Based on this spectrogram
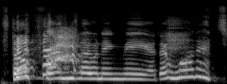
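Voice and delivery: loud, high, drawn-out comic whine; mock wailing. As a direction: wail it like a hammed-up heartbroken suitor. Mock-voices his rejection of friendship.

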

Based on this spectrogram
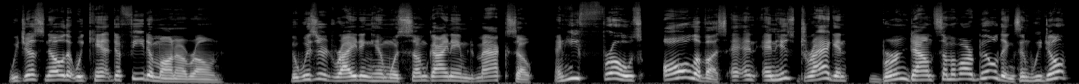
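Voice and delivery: put-on high, urgent kid voice; pleading boy, voice rising; excited boy voice. Milo's voice, high and eager.

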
